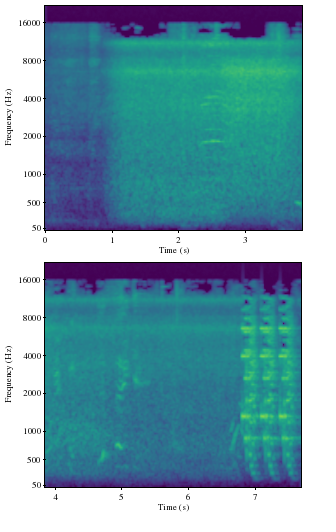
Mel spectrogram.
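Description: Water rushes and roars down a waterfall.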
